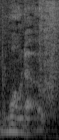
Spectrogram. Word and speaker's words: Buono: Uh Dwayne Buono.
